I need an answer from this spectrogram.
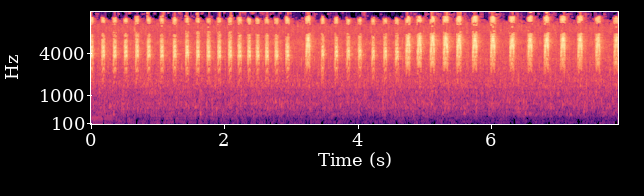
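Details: Golden grasshopper (belalang emas) in a long-burst 'nembak panjang' master recording for training songbirds: rapid, regular, high, crisp chirps repeated about four per second, steady throughout, with faint background hiss.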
